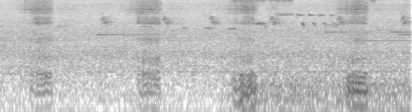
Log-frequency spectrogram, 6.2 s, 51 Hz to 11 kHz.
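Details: Sleeping beagle gives low, rattling snores at about 37 a minute, with faint bird chirps in the background; ordinary canine snoring.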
